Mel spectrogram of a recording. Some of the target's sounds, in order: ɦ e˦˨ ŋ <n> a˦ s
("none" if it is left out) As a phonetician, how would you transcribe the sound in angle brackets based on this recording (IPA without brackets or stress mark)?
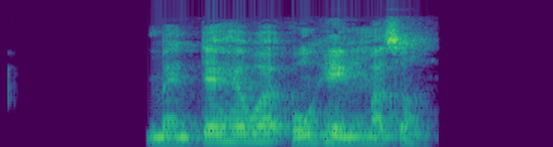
m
